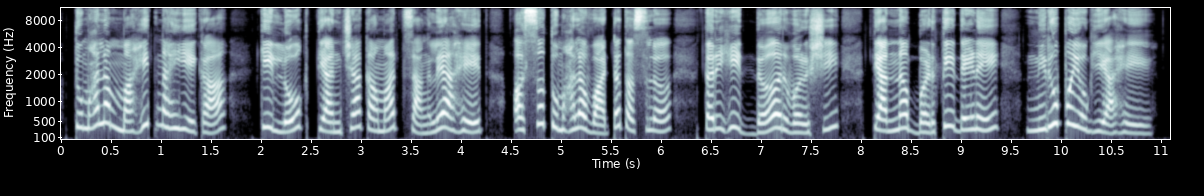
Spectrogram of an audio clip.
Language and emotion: Marathi, disgusted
